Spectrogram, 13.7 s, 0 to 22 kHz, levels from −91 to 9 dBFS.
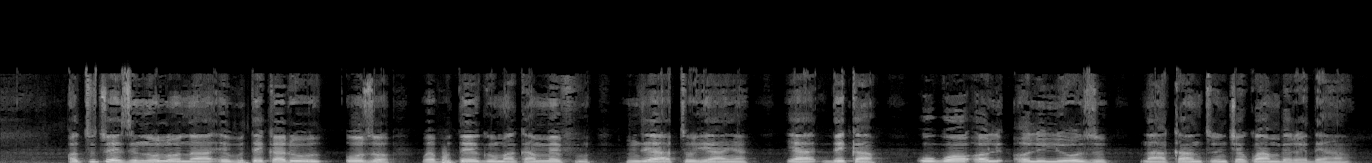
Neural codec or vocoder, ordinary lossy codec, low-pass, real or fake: none; AAC, 32 kbps; 14.4 kHz; real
